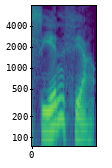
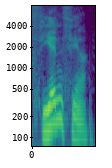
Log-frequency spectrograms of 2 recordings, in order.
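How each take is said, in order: First: The c is said as an s sound. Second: The c is said as a th sound. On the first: The speaker calls it wrong. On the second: The speaker calls it right.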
